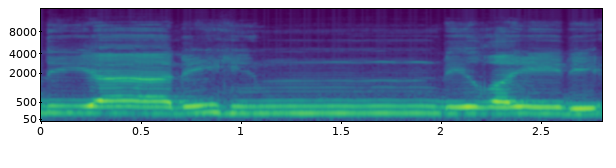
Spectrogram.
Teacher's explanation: میم ساکن کے بعد حرف با ہے تو یہاں پر اخفاء شفوی ہوگا، یعنی غنہ زمانی کر کے پڑھیں گے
